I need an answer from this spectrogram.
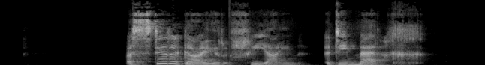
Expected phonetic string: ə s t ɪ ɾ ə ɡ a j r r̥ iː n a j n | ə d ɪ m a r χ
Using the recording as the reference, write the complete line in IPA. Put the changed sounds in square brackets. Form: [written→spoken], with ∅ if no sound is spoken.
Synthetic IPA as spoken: ə s t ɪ ɾ ə ɡ a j r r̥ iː [n→∅] a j n | ə d [ɪ→i] m [a→ɛ] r χ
